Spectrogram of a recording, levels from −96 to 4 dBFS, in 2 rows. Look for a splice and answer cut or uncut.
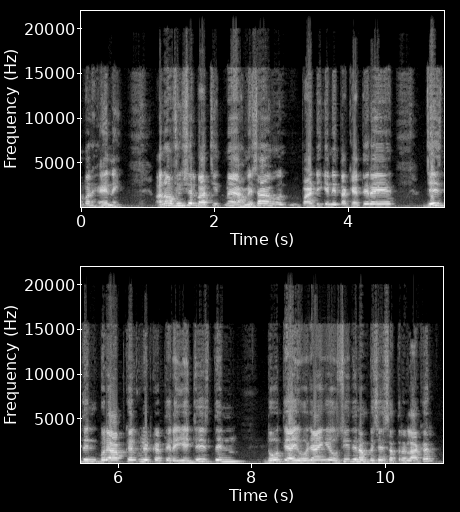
uncut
